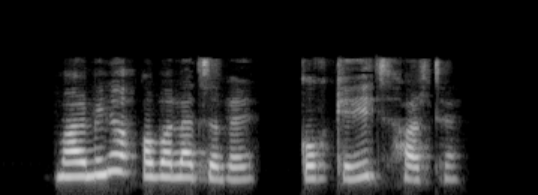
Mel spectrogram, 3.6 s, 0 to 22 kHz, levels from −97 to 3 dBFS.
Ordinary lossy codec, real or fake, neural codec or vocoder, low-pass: AAC, 32 kbps; fake; codec, 16 kHz, 4 kbps, FunCodec, trained on Chinese and English, 50 frames a second; 7.2 kHz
